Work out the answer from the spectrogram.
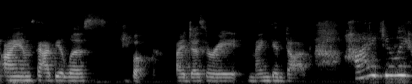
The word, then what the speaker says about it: Desiree Mangandog: This is based on the book by Desiree Mangandog, is how you say her name.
